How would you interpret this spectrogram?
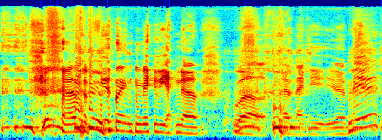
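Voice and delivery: loud, high, laughing speech; cracking up while trying to get words out. Real, not acted. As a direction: talk through a fit of laughter. Cracking up at co-host's awkward answer.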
